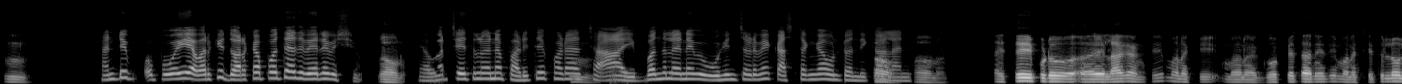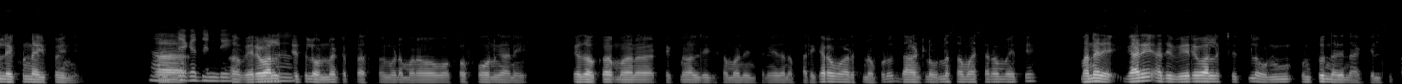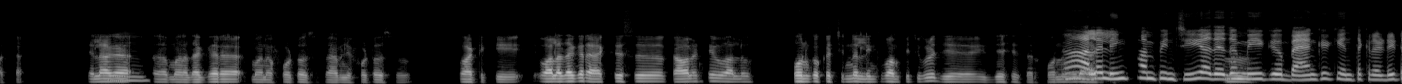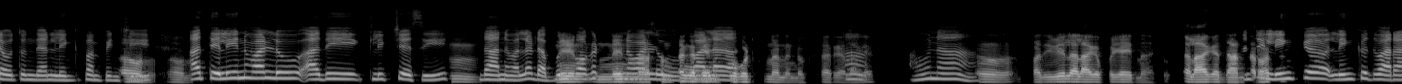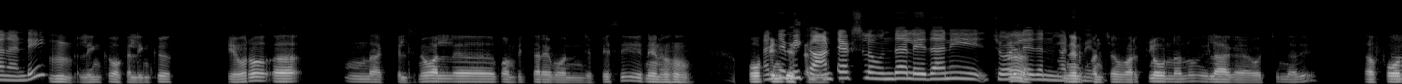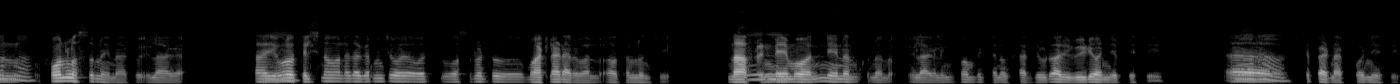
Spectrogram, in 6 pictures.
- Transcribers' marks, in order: in English: "టెక్నాలజీకి"; in English: "ఫోటోస్ ఫ్యామిలీ"; in English: "లింక్"; in English: "లింక్"; in English: "హ్యాక్"; in English: "క్రెడిట్"; in English: "లింక్"; in English: "క్లిక్"; in English: "లింక్"; laughing while speaking: "నేను"; in English: "ఓపెన్"; in English: "లింక్‌ని"; in English: "కాంటాక్ట్స్‌లో"; in English: "వర్క్‌లో"; in English: "లింక్"
- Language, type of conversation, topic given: Telugu, podcast, టెక్నాలజీ లేకపోయినప్పుడు మీరు దారి ఎలా కనుగొన్నారు?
